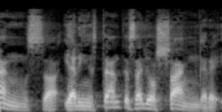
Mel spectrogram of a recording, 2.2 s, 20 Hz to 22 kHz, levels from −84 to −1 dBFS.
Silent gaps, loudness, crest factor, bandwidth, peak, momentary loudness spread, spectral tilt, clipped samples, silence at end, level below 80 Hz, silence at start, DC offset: none; -19 LUFS; 18 dB; 16 kHz; -2 dBFS; 3 LU; -3.5 dB/octave; under 0.1%; 0 s; -62 dBFS; 0 s; under 0.1%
